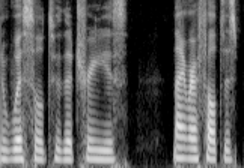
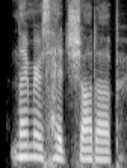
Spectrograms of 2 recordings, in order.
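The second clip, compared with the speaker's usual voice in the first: ordinary delivery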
